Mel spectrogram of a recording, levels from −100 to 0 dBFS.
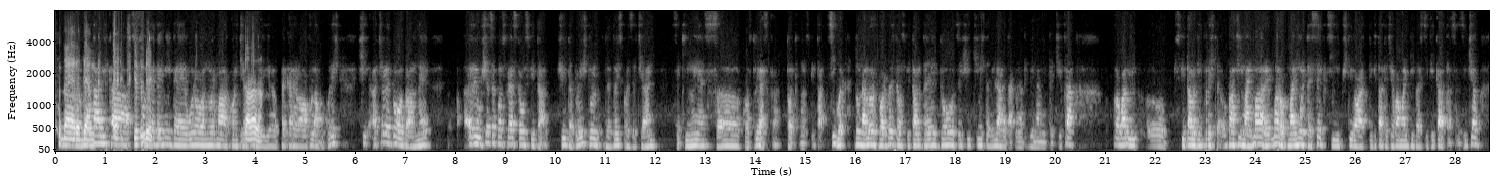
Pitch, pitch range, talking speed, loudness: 130 Hz, 120-140 Hz, 155 wpm, -20 LUFS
